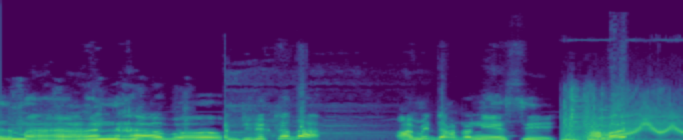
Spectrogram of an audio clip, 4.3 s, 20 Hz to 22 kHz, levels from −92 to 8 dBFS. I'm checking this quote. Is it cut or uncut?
cut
